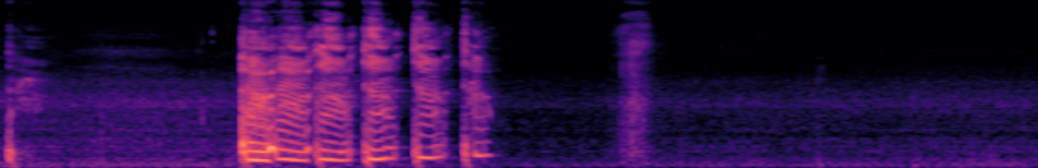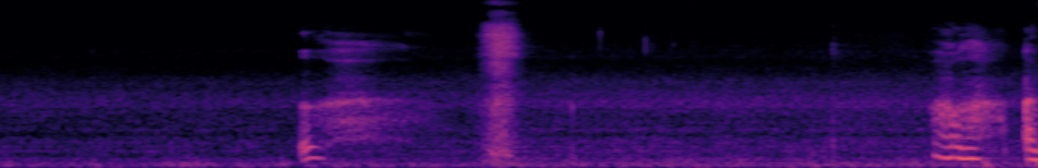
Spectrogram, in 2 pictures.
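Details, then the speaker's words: Acted (simulated) morning coughing fit by a woman role-playing a sick girlfriend in bed: a rapid run of about six harsh, barking coughs, then a few isolated coughs and throat clears in a quiet room. "Sure, you can use my chest as a pillow, but I warn you, my cough is very loud and my chest likes to shake when I start barking. I know you felt that vibration."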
